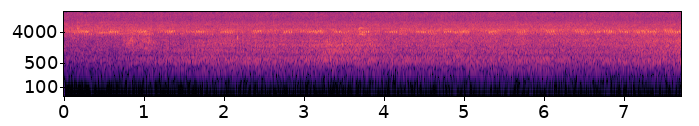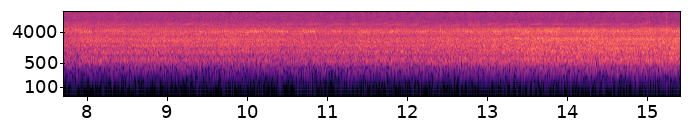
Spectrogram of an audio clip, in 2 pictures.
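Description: E4 series Max double-decker Shinkansen running past at speed on a viaduct: a steady rushing noise that grows louder as the train comes on and crosses a steel truss bridge.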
